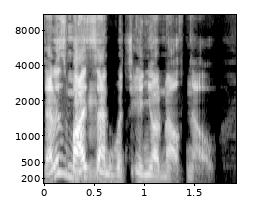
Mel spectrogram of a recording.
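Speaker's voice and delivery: put-on Russian German accent. Retelling a sketch where a thief gaslights someone: Anna Delvey Russian German accent. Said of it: "she puts on the Russian German accent".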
